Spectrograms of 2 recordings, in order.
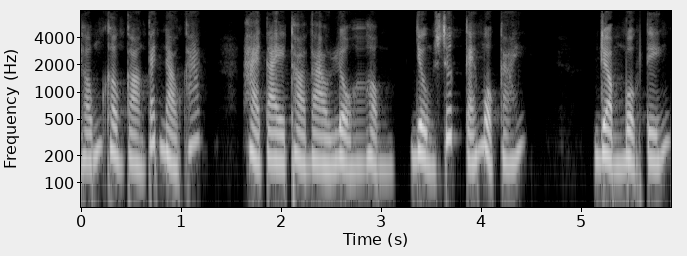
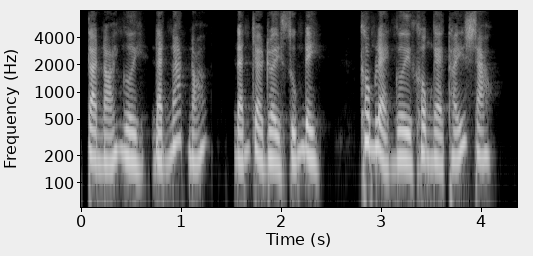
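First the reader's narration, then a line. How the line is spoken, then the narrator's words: Slightly angry. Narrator (Vietnamese): Tiểu Lôi hơi tức giận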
